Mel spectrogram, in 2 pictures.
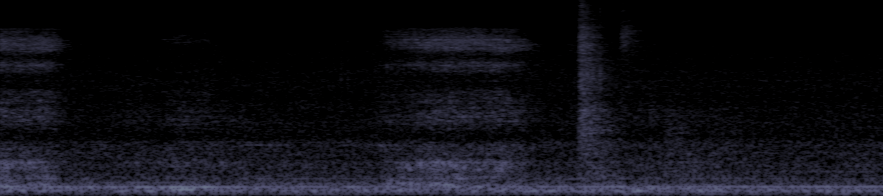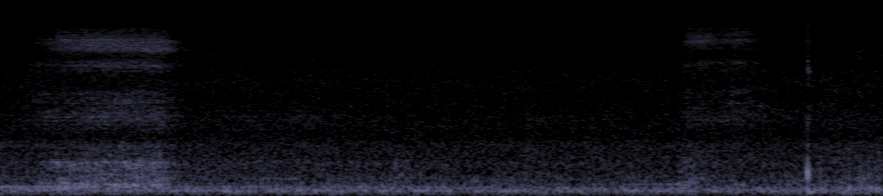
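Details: Baby boy snoring like an old man: soft, noisy breaths every few seconds with a rough, faint snore quality over steady low room hum.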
